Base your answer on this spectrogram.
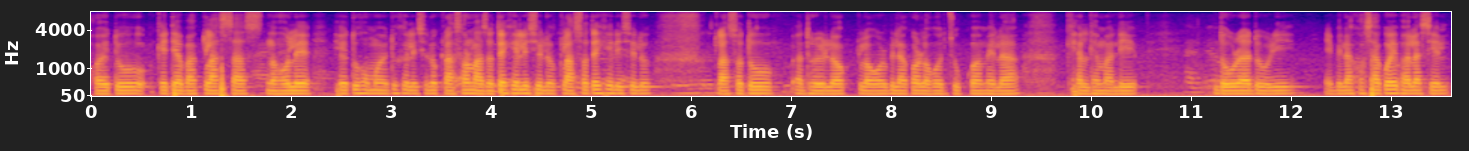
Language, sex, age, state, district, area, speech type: Assamese, male, 30-45, Assam, Nalbari, rural, spontaneous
